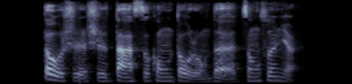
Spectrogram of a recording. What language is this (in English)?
Chinese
